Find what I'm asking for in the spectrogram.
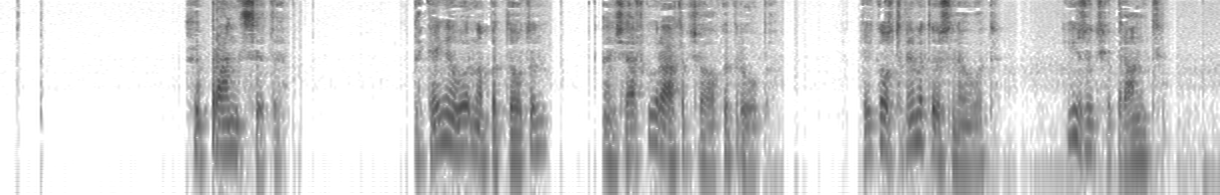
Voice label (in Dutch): geprangd zitten, dialect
